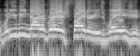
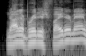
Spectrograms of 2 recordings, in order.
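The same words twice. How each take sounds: First: High, loud incredulous retort; raised-voice protest, much higher and louder; indignant disbelief. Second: Said in the usual way. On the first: Real, not acted. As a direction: throw it back in outraged disbelief. Throws the objection back indignantly.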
